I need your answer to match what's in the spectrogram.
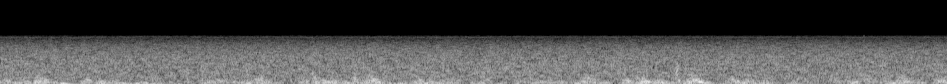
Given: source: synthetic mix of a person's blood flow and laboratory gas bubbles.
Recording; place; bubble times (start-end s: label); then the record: Doppler ultrasound of blood flow; precordium
2.75-3.03 s: bubbles
4.41-4.67 s: bubbles
4.73-4.88 s: bubbles
8.55-8.93 s: bubbles
From the record:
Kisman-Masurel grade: 211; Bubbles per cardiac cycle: several, 3 to 8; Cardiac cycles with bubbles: 1 to 10%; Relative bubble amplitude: barely perceptible (0.100 to 0.250); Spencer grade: 1 (occasional bubble signal discernible with the cardiac motion signal, with majority of cardiac periods free of bubbles); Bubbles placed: anywhere in the cardiac cycle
